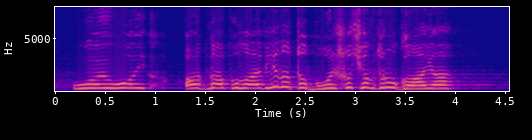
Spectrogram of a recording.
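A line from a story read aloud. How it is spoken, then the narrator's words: Young cubs shouting. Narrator (Russian): медвежата сразу закричали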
